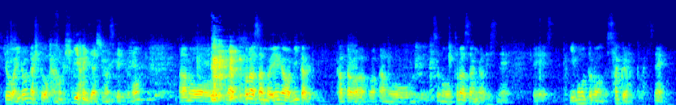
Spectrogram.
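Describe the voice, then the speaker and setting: A middle-aged man preaching a sermon in a conversational, measured way, acting out the quoted lines. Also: on the low side, a little hiss or hum. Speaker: pastor. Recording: roomy, distant mic with faint ambience.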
